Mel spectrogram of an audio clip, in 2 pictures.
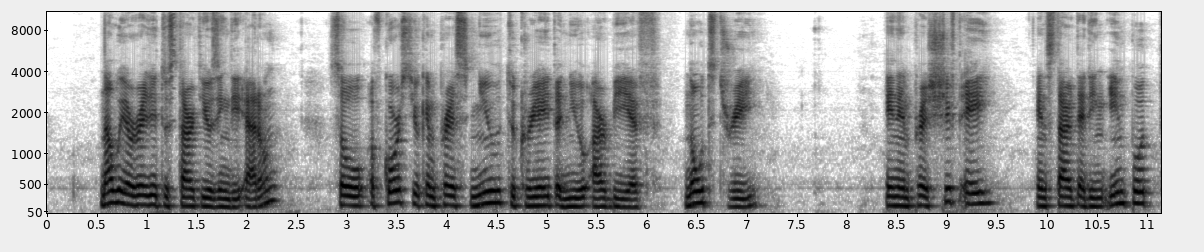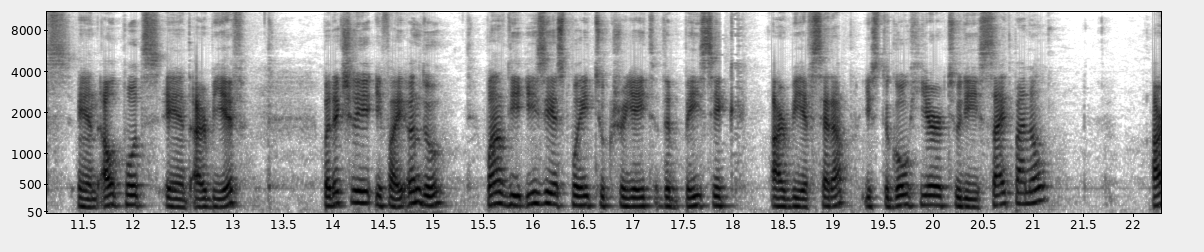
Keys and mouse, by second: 8.9 shift+a, 14.7 ctrl+z, 21.1 click.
